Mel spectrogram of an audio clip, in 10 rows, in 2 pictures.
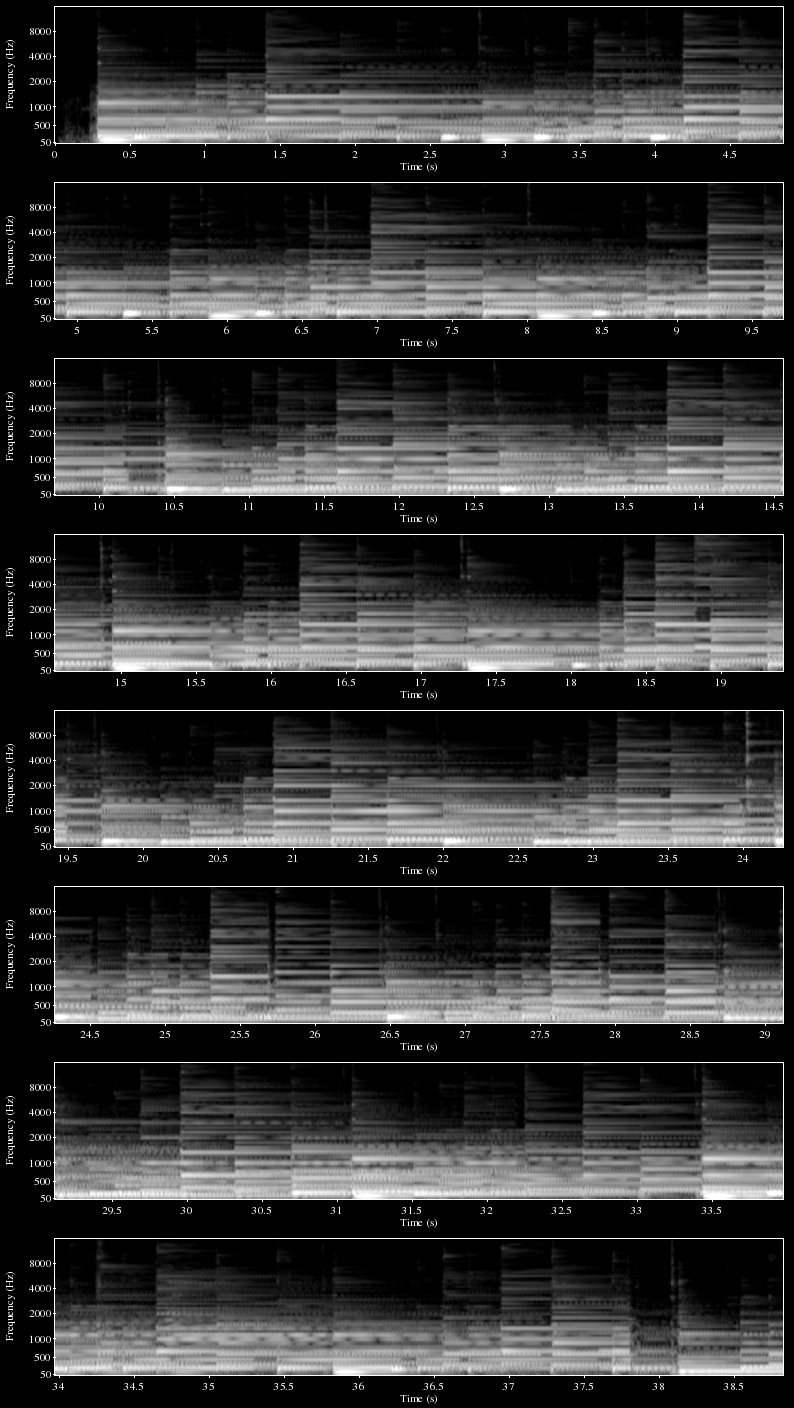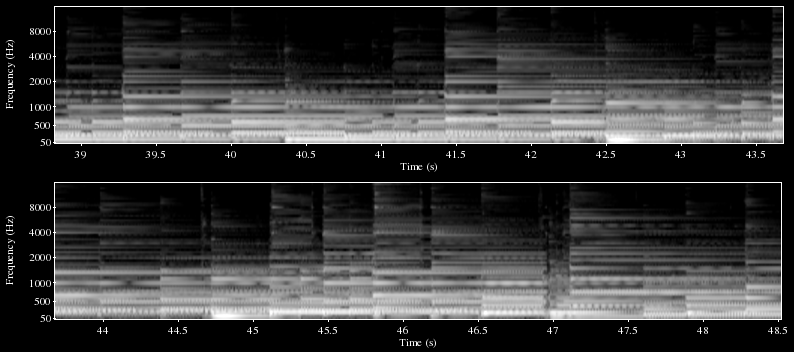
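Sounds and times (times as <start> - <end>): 
parlor acoustic guitar with redwood top: 0.0 - 48.5.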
